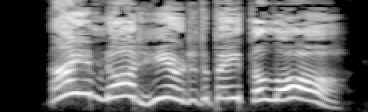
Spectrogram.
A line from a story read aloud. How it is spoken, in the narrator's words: Isi shrieked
